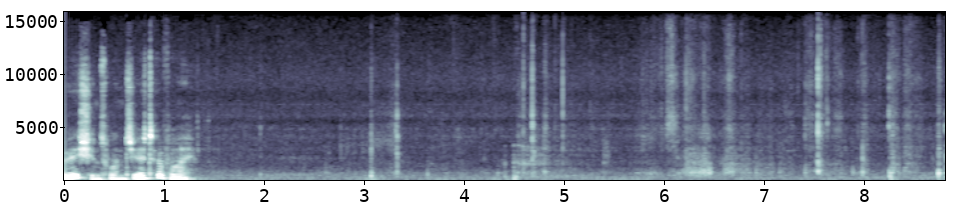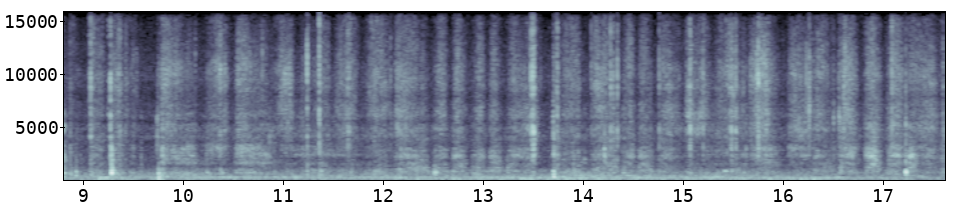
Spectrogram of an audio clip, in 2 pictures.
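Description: Paper rustles and crinkles as it is folded and pressed down by hand.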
